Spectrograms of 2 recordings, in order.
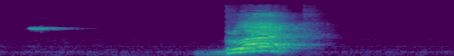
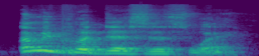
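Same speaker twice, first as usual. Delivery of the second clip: ordinary talk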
